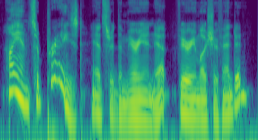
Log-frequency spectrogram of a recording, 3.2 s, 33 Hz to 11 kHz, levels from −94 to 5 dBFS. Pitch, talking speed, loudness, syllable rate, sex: 125 Hz, 165 wpm, -16 LUFS, 6.4 syllables/s, male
